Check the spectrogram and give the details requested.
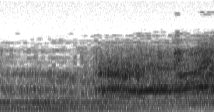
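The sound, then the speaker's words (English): An Erskine Coupe's engine rumbles low and steady, then surges louder as a rising tire squeal cuts in, the car pulling away hard for Baltimore Street with a sustained high screech over the roar. “Packed up our instruments, we piled into a taxi in Red's Erskine Coupe and slammed out for Baltimore Street and Matty's loft.”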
